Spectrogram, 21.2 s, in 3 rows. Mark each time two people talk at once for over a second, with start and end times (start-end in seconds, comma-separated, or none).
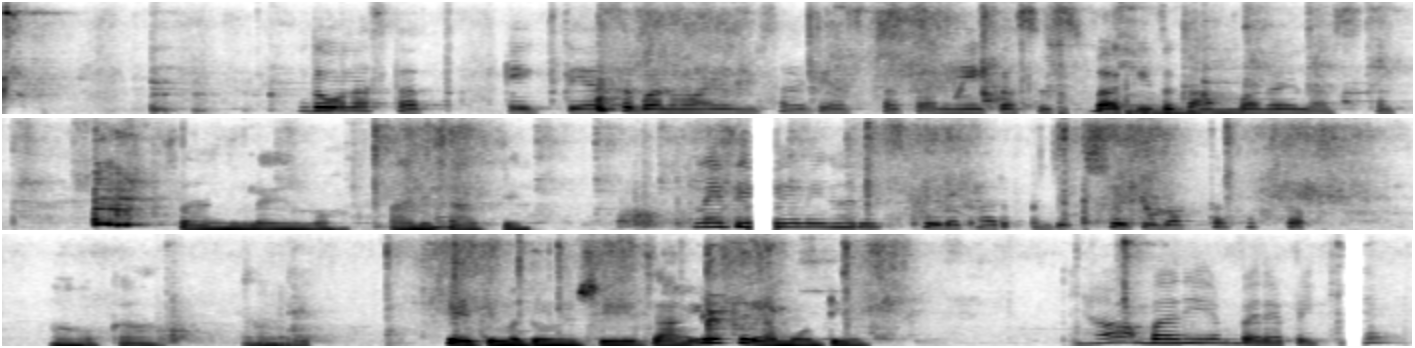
none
